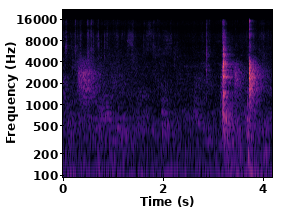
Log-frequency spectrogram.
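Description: A pool shot: two sharp clacks of phenolic pool balls about three seconds in, half a second apart: the cue striking the cue ball, then the cue ball hitting an object ball. Background talking from a crowded pool hall.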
